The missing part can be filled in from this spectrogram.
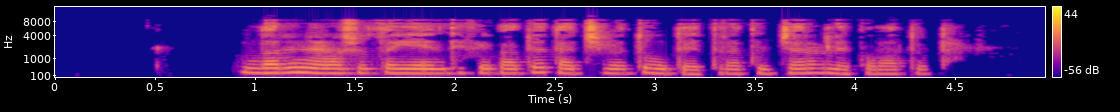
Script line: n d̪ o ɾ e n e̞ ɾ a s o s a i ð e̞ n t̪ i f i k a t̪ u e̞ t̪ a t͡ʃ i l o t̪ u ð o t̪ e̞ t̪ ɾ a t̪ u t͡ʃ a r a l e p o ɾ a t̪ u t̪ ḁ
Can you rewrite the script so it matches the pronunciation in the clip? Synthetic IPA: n d̪ o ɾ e n e̞ ɾ a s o t͡s a i ð e̞ n t̪ i f i k a t̪ u e̞ t̪ a t͡ʃ i l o t̪ u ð u t̪ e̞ t̪ ɾ a t̪ u t͡ʃ a r a l e p o ɾ a t̪ u t̪ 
